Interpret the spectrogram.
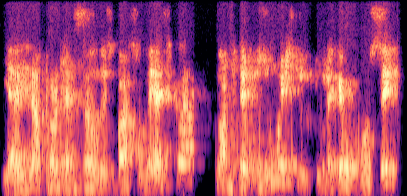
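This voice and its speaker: A man's voice: mid-range voice, fast talker. A middle-aged man from Northeast Brazil with a Northeastern accent, giving a university lecture and often asking the audience questions. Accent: Northeastern Brazilian Portuguese. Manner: animated, asks the audience questions. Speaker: university professor. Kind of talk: lively academic lecture. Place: lecture hall. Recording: echoey hall, tinny phone-like sound.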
